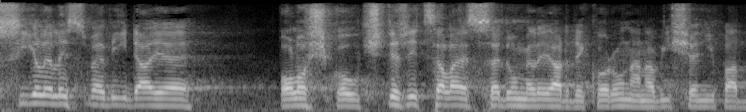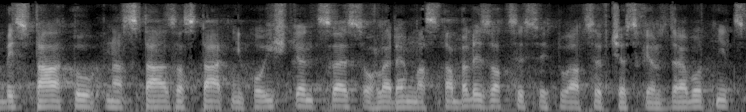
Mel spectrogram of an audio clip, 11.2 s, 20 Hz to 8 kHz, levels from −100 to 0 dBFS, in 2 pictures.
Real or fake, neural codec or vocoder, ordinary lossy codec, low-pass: fake; codec, 16 kHz, 4 kbps, X-Codec, WavLM features, trained on Multilingual LibriSpeech; AAC, 32 kbps; 7.2 kHz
